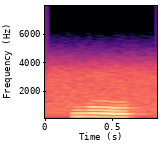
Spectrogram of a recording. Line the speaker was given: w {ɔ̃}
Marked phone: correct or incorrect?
correct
